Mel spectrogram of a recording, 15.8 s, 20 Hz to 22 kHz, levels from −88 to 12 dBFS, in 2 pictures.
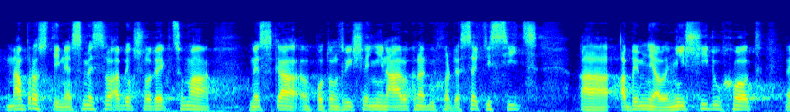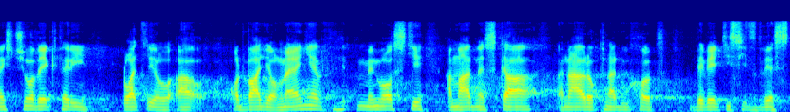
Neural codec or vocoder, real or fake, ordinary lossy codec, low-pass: codec, 24 kHz, 3 kbps, HILCodec; fake; MP3, 96 kbps; 9.9 kHz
